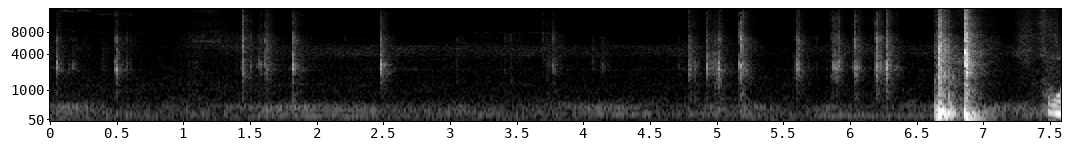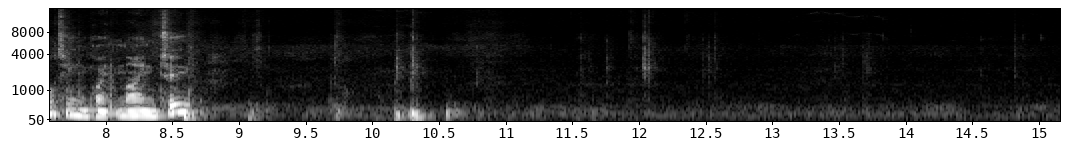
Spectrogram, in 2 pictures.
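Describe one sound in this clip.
A pyramid-shaped plastic twisty puzzle clicks as it is turned quickly.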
